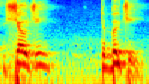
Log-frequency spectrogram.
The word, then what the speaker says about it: Shoji Tabuchi: It's over behind that Shoshi Hula Pinchy Noochie's theater over there. You talking about my friend, Mr. Shoji Tabuchi? His name is Shoji Tabuchi. Learn to pronounce his name correctly if you're going to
